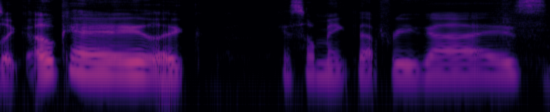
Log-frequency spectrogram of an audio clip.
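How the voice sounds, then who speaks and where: A woman talks at a fairly quick pace and medium pitch. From Brazil (São Paulo), moved to Virginia at 11. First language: Portuguese. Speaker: stand-up comedian. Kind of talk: casual chat. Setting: podcast studio at comedy club.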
